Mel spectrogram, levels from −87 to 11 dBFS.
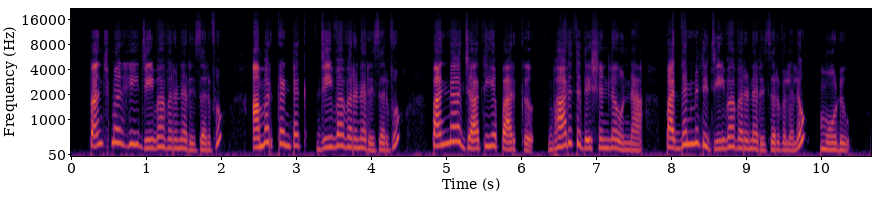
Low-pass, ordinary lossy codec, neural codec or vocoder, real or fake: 19.8 kHz; Opus, 16 kbps; autoencoder, 48 kHz, 128 numbers a frame, DAC-VAE, trained on Japanese speech; fake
